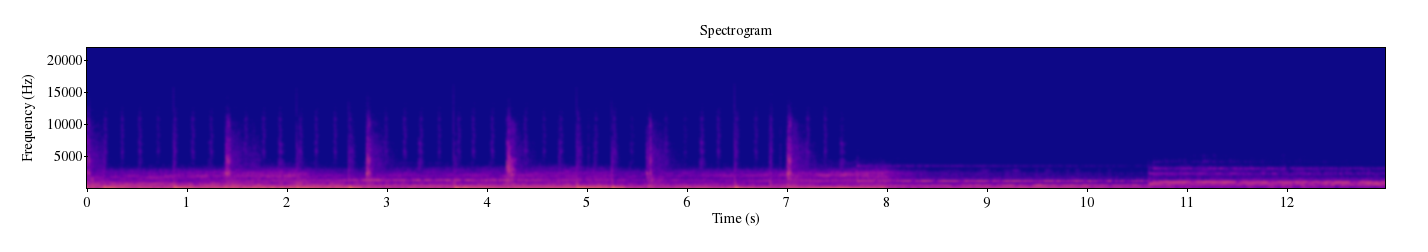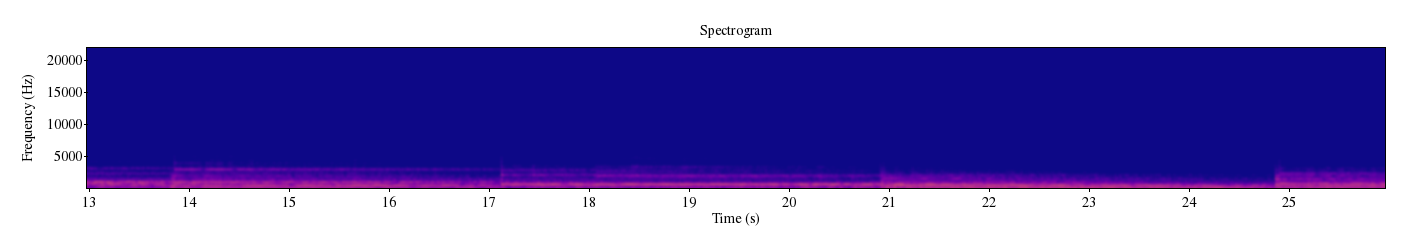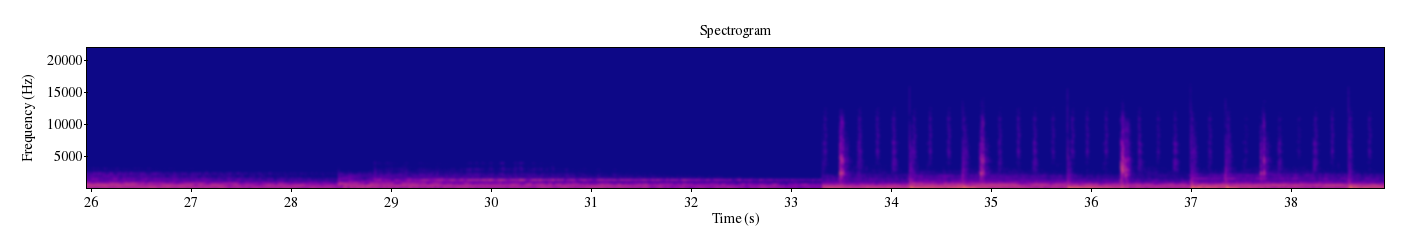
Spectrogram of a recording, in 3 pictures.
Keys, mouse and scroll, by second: 0.2-3.3 drag, 0.2 typing, 3.3 click, 5.9-12.3 drag, 12.3 ctrl+right click, 13.2 click, 14.9 click, 15.2 right click, 15.7 click, 16.7 Up, 18.6 click, 19.3 scroll down 1, 19.9-20.9 scroll down 2, 20.0 click, 20.9 scroll up 1, 21.5 scroll down 1, 22.0 click, 23.3 ctrl+u, 23.7 click, 25.4-27.9 drag, 27.9 shift+Page_Up, 29.0-34.3 drag, 34.3 shift+Page_Up, 35.1-38.9 drag.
